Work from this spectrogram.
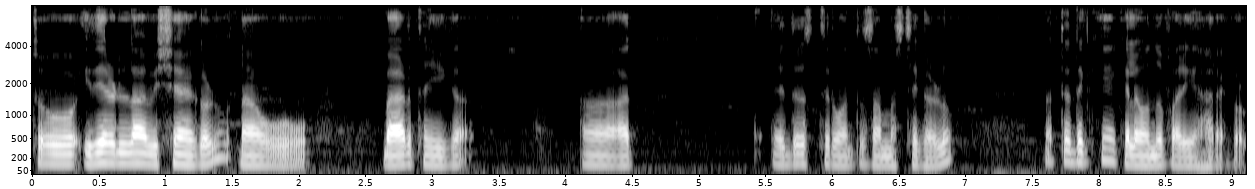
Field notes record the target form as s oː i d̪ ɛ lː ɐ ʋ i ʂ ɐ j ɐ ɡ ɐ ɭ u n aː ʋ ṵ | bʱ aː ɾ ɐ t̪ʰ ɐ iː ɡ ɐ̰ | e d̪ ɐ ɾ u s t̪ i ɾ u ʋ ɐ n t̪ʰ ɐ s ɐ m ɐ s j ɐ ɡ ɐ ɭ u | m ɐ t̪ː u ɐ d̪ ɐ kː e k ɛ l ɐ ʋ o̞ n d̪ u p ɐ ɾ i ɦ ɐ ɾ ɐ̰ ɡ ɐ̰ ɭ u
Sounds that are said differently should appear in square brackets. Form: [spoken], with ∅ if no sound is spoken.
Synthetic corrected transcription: s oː i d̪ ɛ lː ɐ ʋ i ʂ ɐ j ɐ ɡ ɐ ɭ u n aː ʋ ṵ | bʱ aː ɾ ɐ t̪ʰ ɐ iː ɡ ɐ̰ | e d̪ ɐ ɾ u s t̪ i ɾ u ʋ ɐ n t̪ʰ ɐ s ɐ m ɐ s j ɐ ɡ ɐ ɭ u | m ɐ t̪ː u ɐ d̪ ɐ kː e k ɛ l ɐ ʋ o̞ n d̪ u p ɐ ɾ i ɦ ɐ ɾ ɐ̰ ɡ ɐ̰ ɭ u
